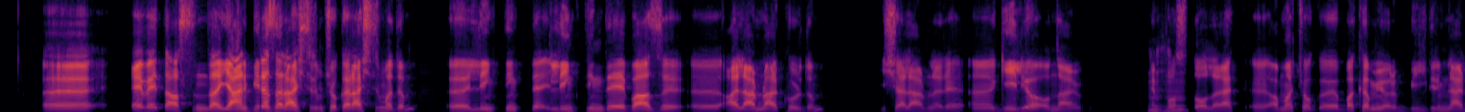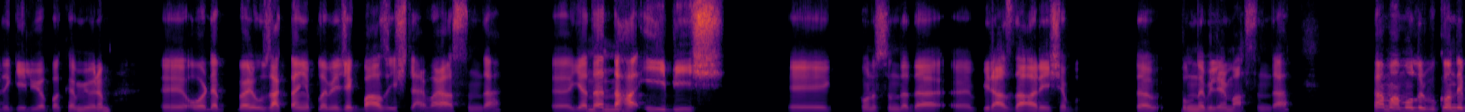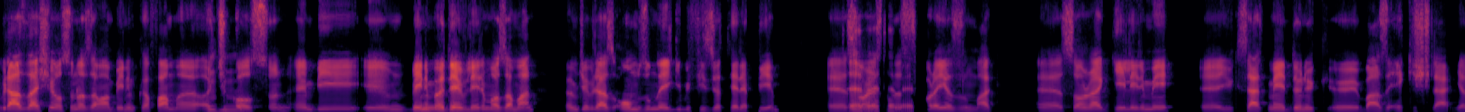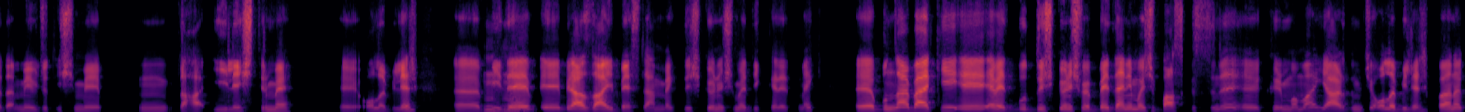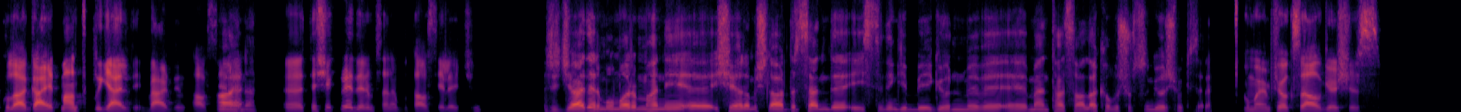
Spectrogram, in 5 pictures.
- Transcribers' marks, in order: stressed: "iyi bir iş"; unintelligible speech; in English: "mental"; tapping
- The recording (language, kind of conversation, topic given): Turkish, advice, Dış görünüşün ve beden imajınla ilgili hissettiğin baskı hakkında neler hissediyorsun?
- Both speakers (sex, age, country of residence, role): male, 35-39, Greece, user; male, 40-44, Greece, advisor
